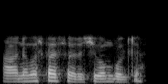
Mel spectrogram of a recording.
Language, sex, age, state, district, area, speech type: Marathi, male, 18-30, Maharashtra, Ratnagiri, urban, conversation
